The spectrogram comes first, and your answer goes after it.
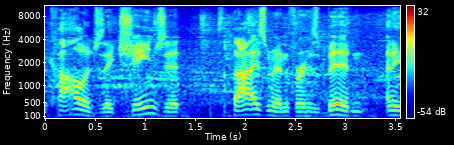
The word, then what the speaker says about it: Theismann: It's actually the pronunciation of his last name used to be Theismann, and then in college they changed it to Theismann for his bid, and he lost.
